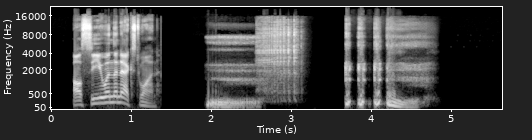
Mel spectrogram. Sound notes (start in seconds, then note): 2.5 chair creaks; 3.6 clears throat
